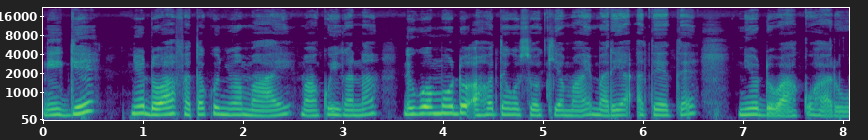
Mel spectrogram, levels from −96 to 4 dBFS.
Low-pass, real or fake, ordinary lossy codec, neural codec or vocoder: none; fake; none; vocoder, 44.1 kHz, 128 mel bands every 512 samples, BigVGAN v2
